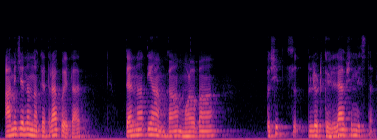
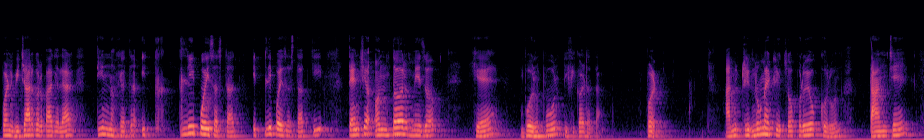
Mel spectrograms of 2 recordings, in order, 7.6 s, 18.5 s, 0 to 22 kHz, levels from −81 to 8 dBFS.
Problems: constant background noise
